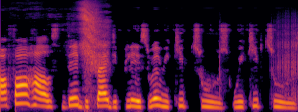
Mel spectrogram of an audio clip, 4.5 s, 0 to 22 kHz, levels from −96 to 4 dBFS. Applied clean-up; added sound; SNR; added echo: classical method Wiener filter.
